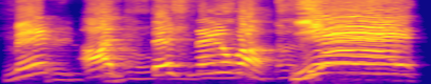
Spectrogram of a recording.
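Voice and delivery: drawn-out loud cry; slow frightened shout. Acted. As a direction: shout slowly in shock. Ghost spooks the teacher.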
